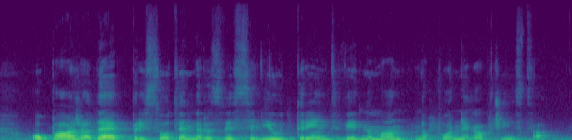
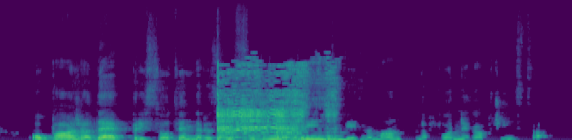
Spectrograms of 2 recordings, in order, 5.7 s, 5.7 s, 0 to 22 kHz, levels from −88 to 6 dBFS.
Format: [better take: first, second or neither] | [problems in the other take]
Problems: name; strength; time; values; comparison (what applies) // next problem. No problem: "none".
first | noise reduction (classical method spectral subtraction)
